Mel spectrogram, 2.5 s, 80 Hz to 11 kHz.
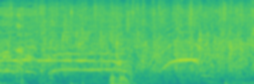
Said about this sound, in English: Ooh, 1 minute. Oh, come on, big round of applause.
